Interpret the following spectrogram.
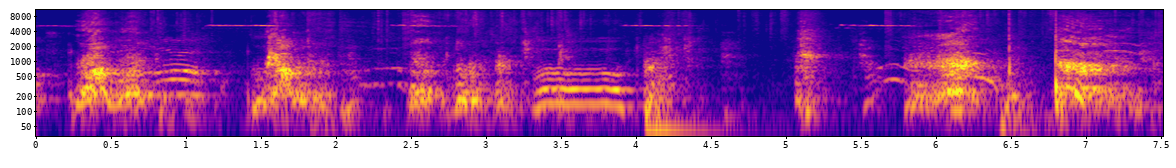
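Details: Playful dogs, a Jack Russell Terrier with a black-and-white and a red-and-white Border Collie, tugging at a towel; repeated sharp barks in bursts with a brief whine, while a person speaks between them.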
